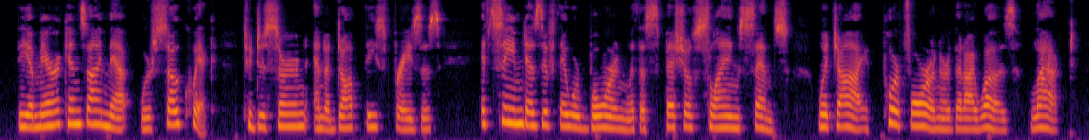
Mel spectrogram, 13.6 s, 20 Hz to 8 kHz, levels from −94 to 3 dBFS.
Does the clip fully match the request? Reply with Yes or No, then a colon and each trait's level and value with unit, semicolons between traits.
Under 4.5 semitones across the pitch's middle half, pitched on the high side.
Yes: average, 3.6 semitones; high, 210 Hz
